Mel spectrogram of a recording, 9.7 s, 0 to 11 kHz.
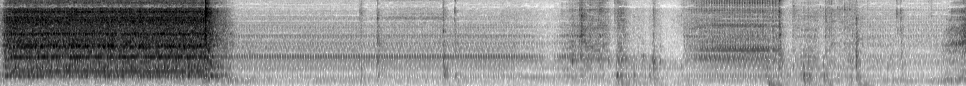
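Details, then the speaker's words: Grundig SCF6100 cassette deck bought as defective, first power-up before any work: loud buzzing whir at switch-on cuts out after two seconds, then scattered clicks and scrapes from the motorized drawer/transport mechanism; owner suspects old belts and broken gears. "It was sold to me as defective, but it's probably just the old belts and broken gears, which are quite common in these devices."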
